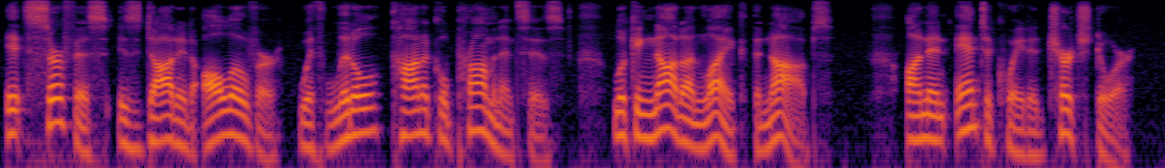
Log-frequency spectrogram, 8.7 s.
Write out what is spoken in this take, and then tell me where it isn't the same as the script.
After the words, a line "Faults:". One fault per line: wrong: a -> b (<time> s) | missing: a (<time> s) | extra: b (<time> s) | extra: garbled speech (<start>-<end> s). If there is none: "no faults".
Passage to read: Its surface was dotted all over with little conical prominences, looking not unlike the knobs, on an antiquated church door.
Its surface is dotted all over with little conical prominences, looking not unlike the knobs, on an antiquated church door.
Faults:
wrong: was -> is (0.9 s)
